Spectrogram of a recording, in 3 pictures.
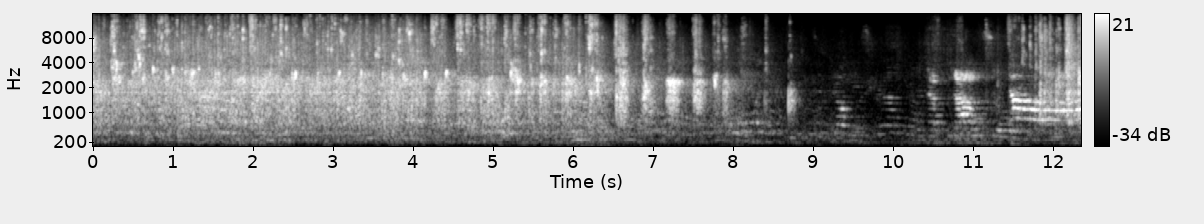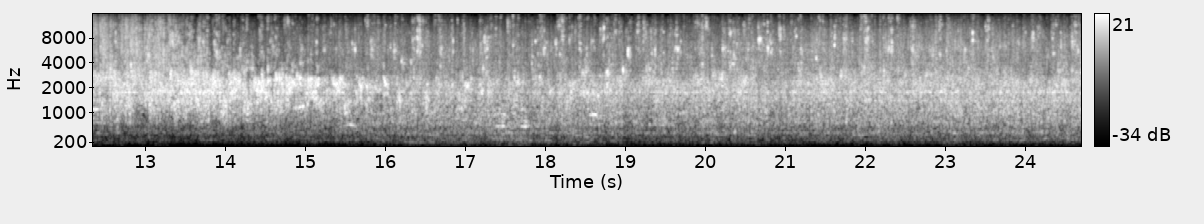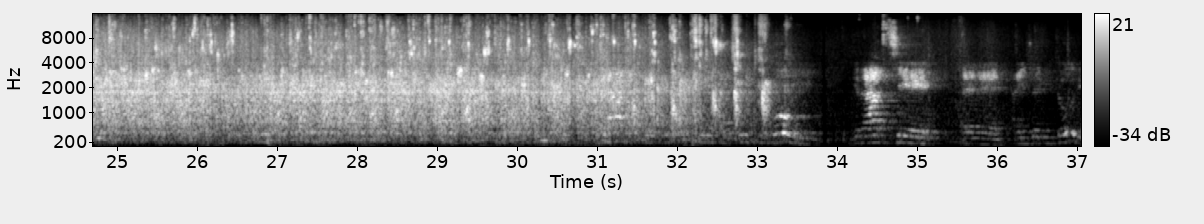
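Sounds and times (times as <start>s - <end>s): audience applause: 0.0s - 8.3s, 11.5s - 33.4s.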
